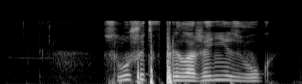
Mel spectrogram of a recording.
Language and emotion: Russian, neutral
